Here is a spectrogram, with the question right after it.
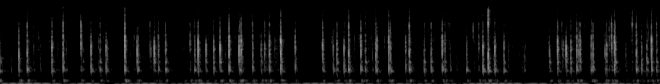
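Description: Fingertips of both hands type fast on a full-size beige split ergonomic keyboard with plastic keycaps. The result is a rapid stream of short, bright, clacky taps in three bursts, separated by brief pauses.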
